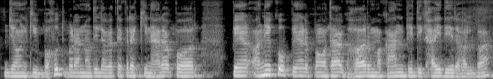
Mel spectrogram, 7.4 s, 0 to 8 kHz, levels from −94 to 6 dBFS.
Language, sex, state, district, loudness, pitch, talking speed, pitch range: Bhojpuri, male, Bihar, Muzaffarpur, -17 LUFS, 130 Hz, 155 wpm, 125-140 Hz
